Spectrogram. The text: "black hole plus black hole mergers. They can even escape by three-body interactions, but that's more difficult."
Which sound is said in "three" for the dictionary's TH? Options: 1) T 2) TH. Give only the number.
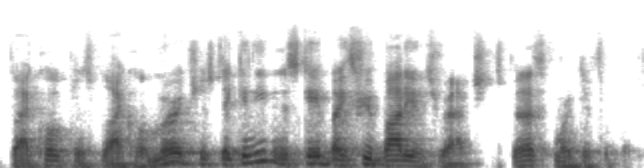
2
